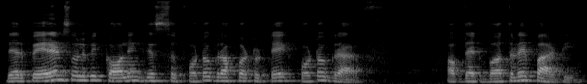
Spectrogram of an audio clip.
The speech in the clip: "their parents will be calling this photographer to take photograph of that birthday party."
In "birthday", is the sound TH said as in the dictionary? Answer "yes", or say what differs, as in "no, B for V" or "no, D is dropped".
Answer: no, T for TH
